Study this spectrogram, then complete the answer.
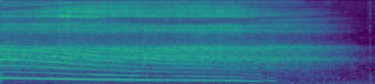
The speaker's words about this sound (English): Begin by inhaling a deep breath to the bottom of your lungs. Now release with a big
